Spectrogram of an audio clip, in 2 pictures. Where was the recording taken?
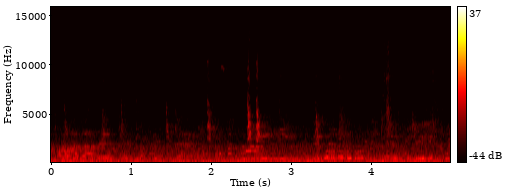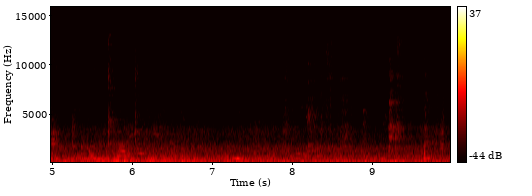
in a residential area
